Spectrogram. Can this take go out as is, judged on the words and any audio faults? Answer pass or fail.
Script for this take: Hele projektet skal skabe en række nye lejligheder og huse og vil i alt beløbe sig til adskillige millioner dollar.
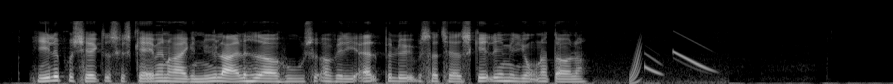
fail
